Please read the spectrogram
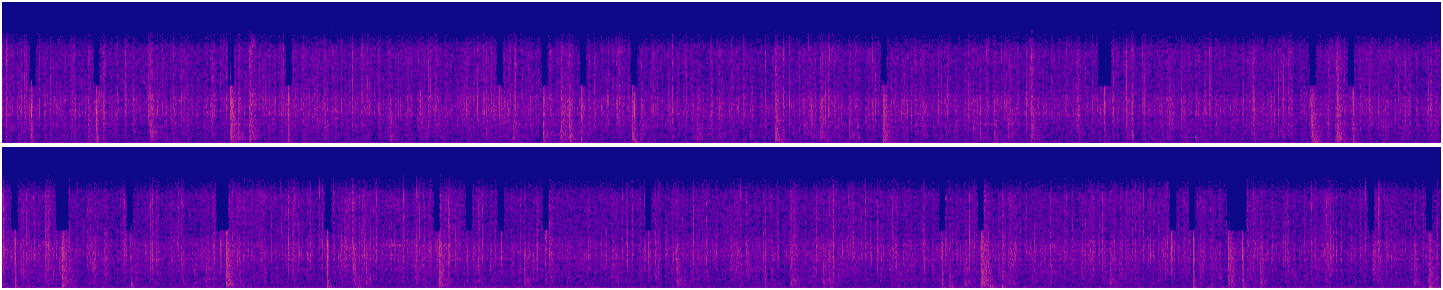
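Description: Rain falling on a car's roof and windshield, heard from inside the car: a steady hiss full of individual drop hits, with a low steady hum underneath.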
